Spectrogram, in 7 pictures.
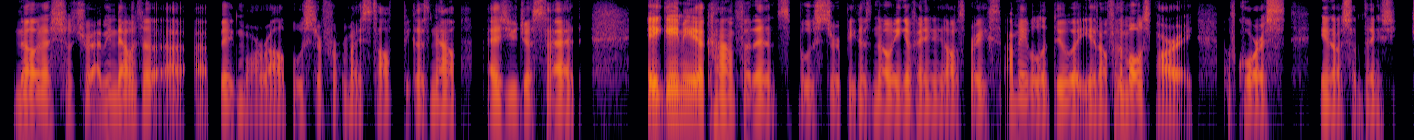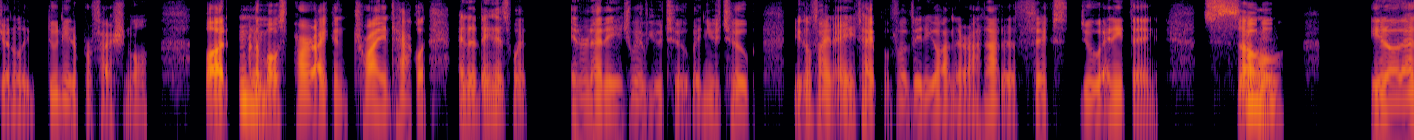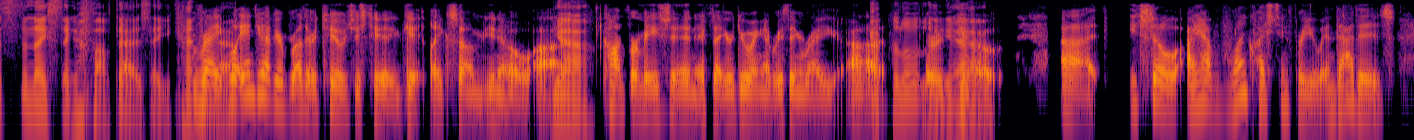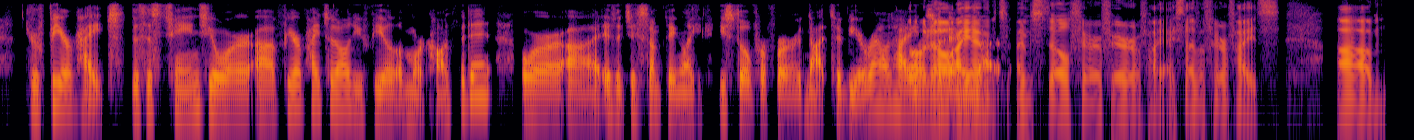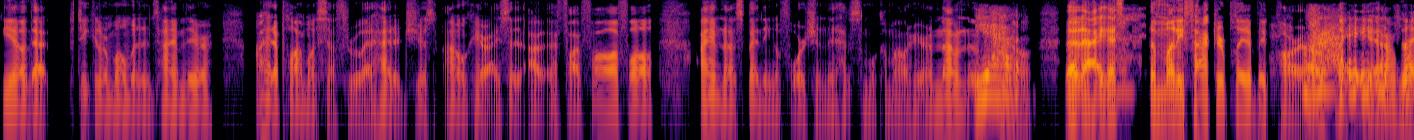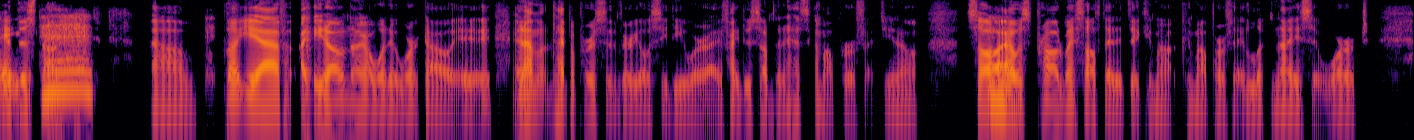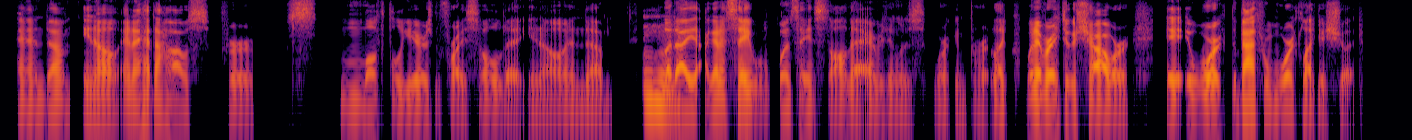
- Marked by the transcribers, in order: tapping; laughing while speaking: "about"; laughing while speaking: "Yeah"; laughing while speaking: "Right"; chuckle; sniff
- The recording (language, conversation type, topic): English, advice, How can I celebrate my achievement?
